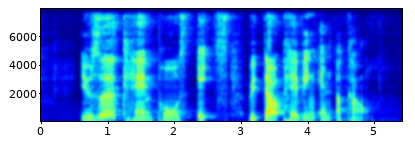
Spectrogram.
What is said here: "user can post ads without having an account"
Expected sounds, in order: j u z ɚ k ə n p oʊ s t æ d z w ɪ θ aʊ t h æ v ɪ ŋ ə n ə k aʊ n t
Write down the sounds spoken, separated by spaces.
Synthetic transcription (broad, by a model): j u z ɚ k ə n p oʊ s ɛ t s w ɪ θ aʊ t h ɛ v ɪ ŋ ə n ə k aʊ n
